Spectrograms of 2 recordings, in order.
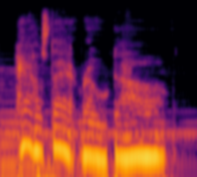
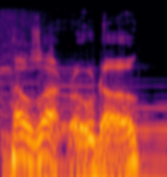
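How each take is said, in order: First: It is said in an ordinary, lighter voice. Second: It is said in a deeper, bassier voice.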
